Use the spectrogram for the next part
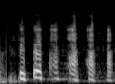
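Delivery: short burst of laughter; real laugh. Real, not acted. Vlogger amused by his own boast, real laugh.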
